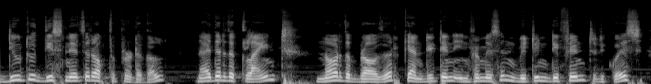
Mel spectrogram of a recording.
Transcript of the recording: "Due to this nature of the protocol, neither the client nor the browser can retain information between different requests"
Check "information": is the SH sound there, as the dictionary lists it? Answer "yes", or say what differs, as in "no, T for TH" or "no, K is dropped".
no, S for SH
